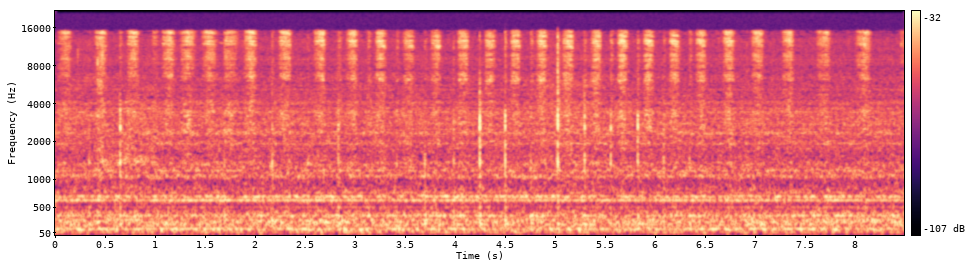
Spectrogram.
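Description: A Prismacolor colored pencil with a very flat tip works small concentric circles into paper, giving a steady, soft scratchy rasp that runs continuously up close with faint tapping ticks scattered through it.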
